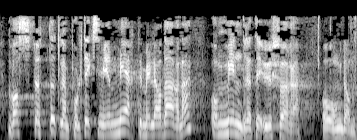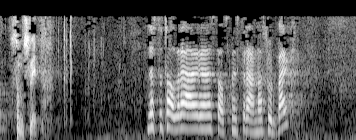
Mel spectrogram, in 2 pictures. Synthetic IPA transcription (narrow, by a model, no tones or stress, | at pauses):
ʋɑːst̪œt̪ːət̪ʰɪleːnpʰʊlɪt̪ʰɪksɔmjiːʁmeːʁt̪ʰɪlmɪljɑʁd̪æːʁənəʔomɪnd̪ʁət̪ʰɪlʉːføːʁəʔoʊŋd̪ɔmsɔmsliːt̪ə̰ʁ | nɛst̪ət̪ʰɑːləɾəæɾst̪ɑːt̪smɪnɪst̪əɾæɳɑsuːlbæɾɡ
